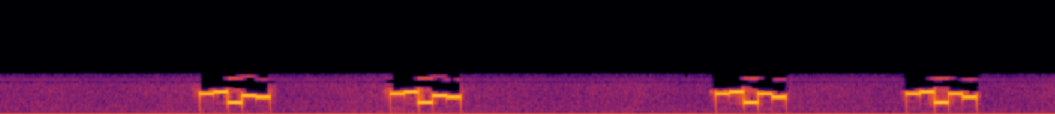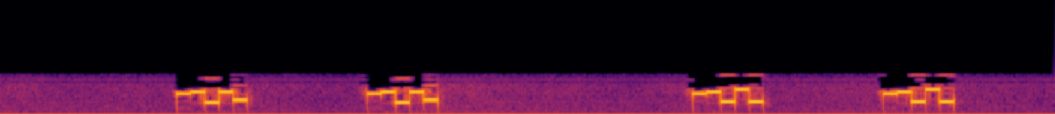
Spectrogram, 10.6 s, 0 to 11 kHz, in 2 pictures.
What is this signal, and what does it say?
Five-tone selective call (ZVEI), heard as quick runs of five tones, tones of about 70 ms. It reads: 89276 89276 89286 89286 89294 89294 89303 89303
